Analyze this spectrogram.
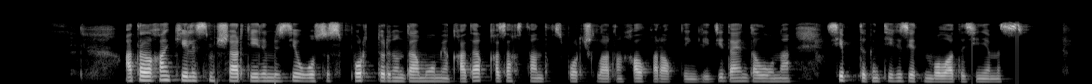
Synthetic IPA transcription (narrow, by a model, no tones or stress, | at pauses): ɑt̪ɑlˠʁɑŋkʲʰe̞lɪsɪmʃɑɾt̪e̞lɪmɪzd̪e̞wo̞səspo̞ɾt̪ʰːʊɾd̪ɪŋd̪ɑmuwəme̞ɴqʰɑt̪ɑɾqʰɑzɑqst̪ɑnd̪əqspo̞ɾt̪ʃəlˠɑɾd̪əɴχɑlˠəqɑɾɑlˠəq̚d̪̥eŋɡʲe̞jɪd̪ed̪ɑjənd̪ɑlˠuənɑse̞p̚t̪ɪɡʲɪnt̪ʰiɡʲɪze̞t̪ɪnbo̞lˠɑd̪əse̞ne̞mɪz̥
